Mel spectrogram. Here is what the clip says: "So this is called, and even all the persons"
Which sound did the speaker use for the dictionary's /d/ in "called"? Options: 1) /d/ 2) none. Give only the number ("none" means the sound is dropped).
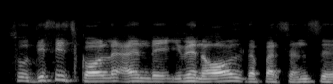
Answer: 1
